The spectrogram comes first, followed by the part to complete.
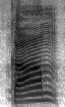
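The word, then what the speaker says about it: calm: வச்ச ரிப்போர்ட் வருதுன்னு பார்ப்போம் காம் பாம் எல்ம் பில்ம் இந்த ரெண்டு வார்த்தைல எல் வந்து சைலன்ட் ஆயிடுது ஓகேவா இந்த வார்த்தைகள உச்சரிக்கப்படுகிறது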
